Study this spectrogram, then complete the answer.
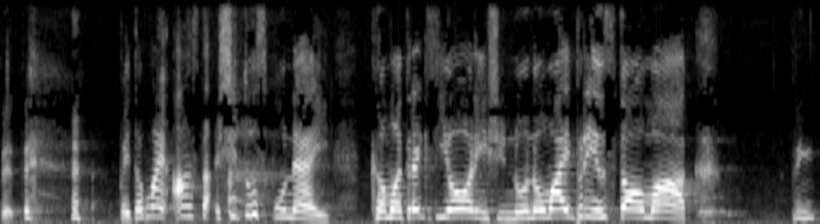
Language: Romanian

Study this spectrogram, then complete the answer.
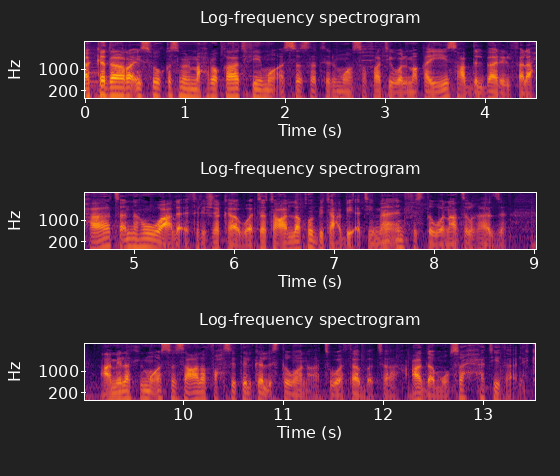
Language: Arabic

